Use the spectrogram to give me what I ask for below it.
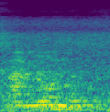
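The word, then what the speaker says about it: חַנּוּן: palabra ya es ahí dice canú, pero se pronuncia han, así como como conraspera, ¿no? Hanun.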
